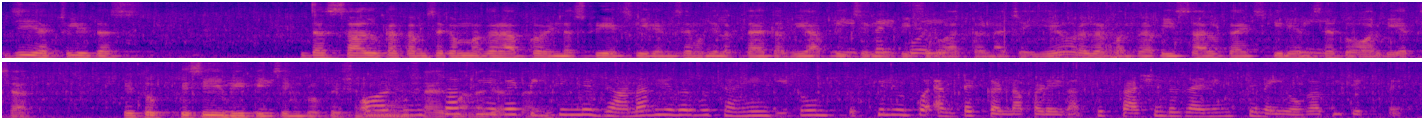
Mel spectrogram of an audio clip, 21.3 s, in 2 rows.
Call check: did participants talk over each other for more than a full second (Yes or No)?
Yes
